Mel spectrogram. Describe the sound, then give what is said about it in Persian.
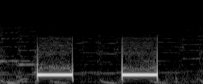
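A telephone busy tone sounds after a dropped call: two identical steady, mid-pitched beeps of about a third of a second each, separated by a short gap, loud and alone. “تماس تمنا جان قطع شد.”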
